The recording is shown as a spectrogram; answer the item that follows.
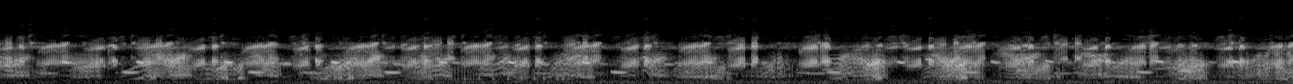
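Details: A crowded frog chorus croaks without pause, harsh pulsed calls stacking over one another, a constant high buzzing layer and short tonal chirps repeating about once a second among them.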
